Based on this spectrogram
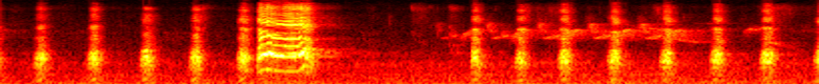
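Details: Hen's distress call to the rooster, regular clucks about every quarter second with one loud harsh squawk early on and soft high chirping afterward.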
